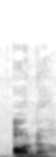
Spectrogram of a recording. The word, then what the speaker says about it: honor: to that person's funeral careful you do not pronounce the h in the word honor when we saw thousands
